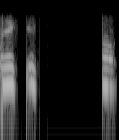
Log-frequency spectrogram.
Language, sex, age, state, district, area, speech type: Assamese, female, 30-45, Assam, Charaideo, urban, conversation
